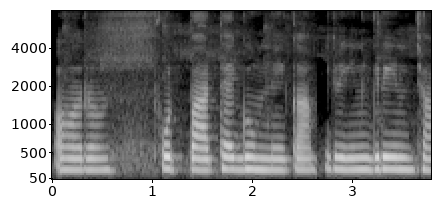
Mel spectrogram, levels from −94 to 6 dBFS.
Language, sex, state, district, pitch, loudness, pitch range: Hindi, female, Bihar, Saran, 200 Hz, -17 LUFS, 195-210 Hz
